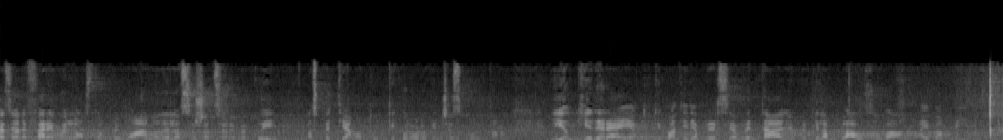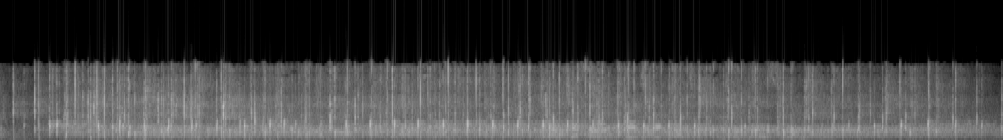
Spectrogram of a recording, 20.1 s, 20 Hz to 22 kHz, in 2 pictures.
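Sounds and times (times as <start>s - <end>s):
people clapping: 9.8s - 20.0s.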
